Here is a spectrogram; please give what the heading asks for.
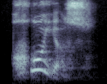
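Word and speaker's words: υἱός: Ejemplo, ahí hay una palabra que es juyos. Y si es espíritu rudo se pronuncia como J.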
